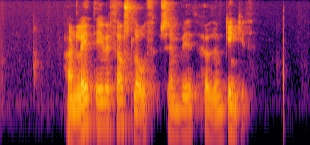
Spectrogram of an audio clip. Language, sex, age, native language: Icelandic, male, 30-39, Icelandic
